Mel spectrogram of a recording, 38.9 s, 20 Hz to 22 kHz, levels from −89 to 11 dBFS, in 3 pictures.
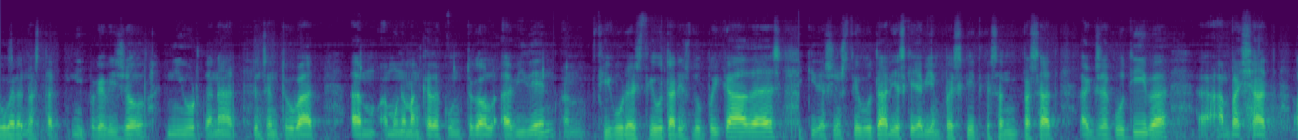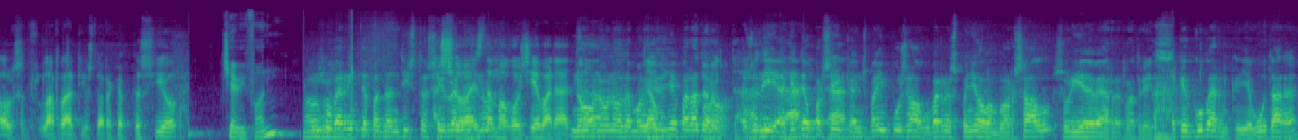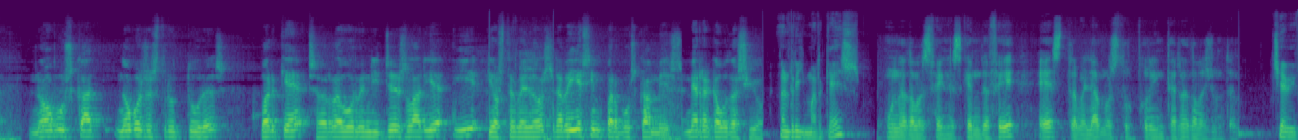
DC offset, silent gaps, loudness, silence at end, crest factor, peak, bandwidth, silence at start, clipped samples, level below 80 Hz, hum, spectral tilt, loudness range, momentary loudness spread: under 0.1%; none; -18 LUFS; 0 s; 16 dB; -2 dBFS; 12.5 kHz; 0 s; under 0.1%; -46 dBFS; none; -6 dB/octave; 6 LU; 12 LU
